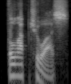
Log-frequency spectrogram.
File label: "voluptuous", American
